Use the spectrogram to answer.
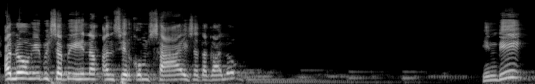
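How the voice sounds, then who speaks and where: A male pastor preaching an animated sermon, mixing Tagalog and English and calling on the congregation to respond. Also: very high voice, moderate pace, gravelly, faint music behind. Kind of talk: energetic sermon.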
